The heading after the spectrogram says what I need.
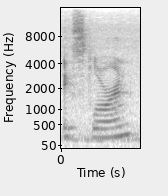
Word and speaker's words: ExploRN: way you should or the way I pronounce it is exploring like we're going exploring and that's how I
